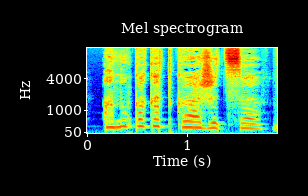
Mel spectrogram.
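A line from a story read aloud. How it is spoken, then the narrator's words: Witch sighing. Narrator (Russian): вздохнула ведьма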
